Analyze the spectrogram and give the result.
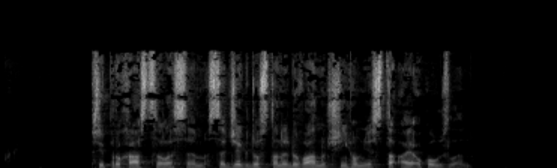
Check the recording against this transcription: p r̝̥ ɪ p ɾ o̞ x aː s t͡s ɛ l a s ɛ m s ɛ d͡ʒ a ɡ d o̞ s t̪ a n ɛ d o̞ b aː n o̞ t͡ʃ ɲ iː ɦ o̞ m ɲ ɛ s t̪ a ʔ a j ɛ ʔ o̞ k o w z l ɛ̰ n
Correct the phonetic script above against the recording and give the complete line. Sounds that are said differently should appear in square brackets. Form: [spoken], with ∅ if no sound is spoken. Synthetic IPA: p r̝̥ ɪ p ɾ o̞ x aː s t͡s ɛ l [ɛ] s ɛ m s ɛ d͡ʒ [ɛ] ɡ d o̞ s t̪ a n ɛ d o̞ [v] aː n o̞ t͡ʃ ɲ iː ɦ o̞ m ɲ ɛ s t̪ a ʔ a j ɛ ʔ o̞ k o w z l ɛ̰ n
